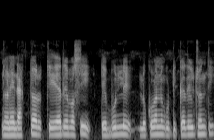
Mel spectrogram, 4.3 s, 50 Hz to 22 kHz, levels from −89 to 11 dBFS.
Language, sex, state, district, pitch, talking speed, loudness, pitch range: Odia, male, Odisha, Khordha, 165 Hz, 155 wpm, -20 LUFS, 155-175 Hz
